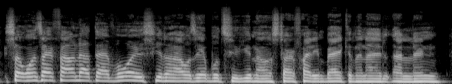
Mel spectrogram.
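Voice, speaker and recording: Halting American man, clear, even voice. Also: fairly high pitch. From Kansas and Mexico. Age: 30s. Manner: halting, frequent "you know" pauses. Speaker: interview guest. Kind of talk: casual personal storytelling.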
